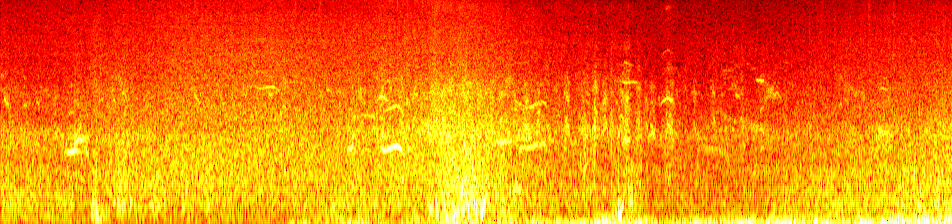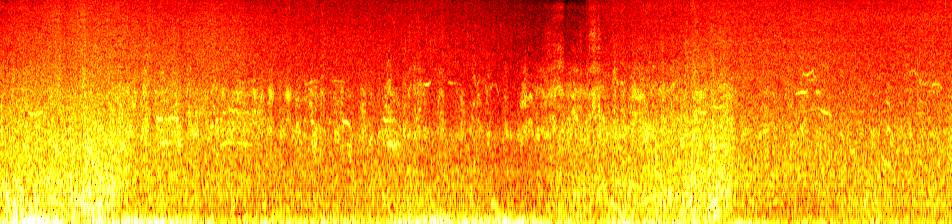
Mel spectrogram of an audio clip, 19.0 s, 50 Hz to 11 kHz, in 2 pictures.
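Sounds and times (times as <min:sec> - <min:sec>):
bird calls: 0:00.0 - 0:19.0
ocean surf washing ashore: 0:15.3 - 0:19.0.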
